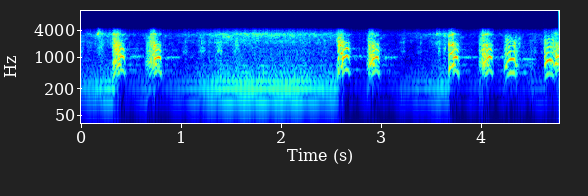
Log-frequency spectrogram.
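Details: Sheepdog giving short sharp barks, two early then a quick run of about six, with a steady low droning hum in between.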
